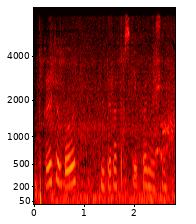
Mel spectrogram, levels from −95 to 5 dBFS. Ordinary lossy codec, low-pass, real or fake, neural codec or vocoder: none; 7.2 kHz; fake; codec, 16 kHz in and 24 kHz out, 2.2 kbps, FireRedTTS-2 codec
